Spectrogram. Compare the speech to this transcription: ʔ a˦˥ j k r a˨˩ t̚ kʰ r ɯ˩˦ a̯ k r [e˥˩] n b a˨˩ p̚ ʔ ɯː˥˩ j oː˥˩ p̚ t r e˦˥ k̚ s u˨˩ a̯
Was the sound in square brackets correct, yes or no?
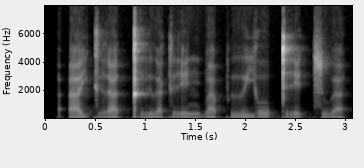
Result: no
